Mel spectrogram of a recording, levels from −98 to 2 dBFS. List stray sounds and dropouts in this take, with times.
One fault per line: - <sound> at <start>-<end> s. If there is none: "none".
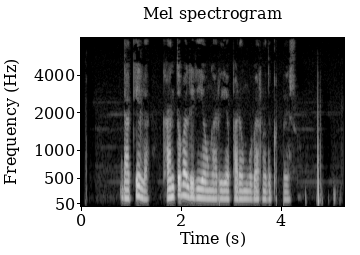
- dropout at 3.9-4.1 s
